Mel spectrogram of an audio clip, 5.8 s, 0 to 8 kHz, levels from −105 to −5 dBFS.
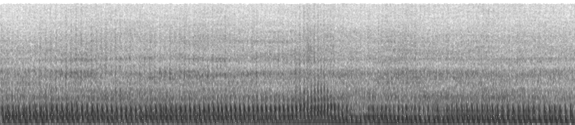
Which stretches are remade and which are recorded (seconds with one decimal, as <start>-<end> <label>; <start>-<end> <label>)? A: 0.0-5.8 recorded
